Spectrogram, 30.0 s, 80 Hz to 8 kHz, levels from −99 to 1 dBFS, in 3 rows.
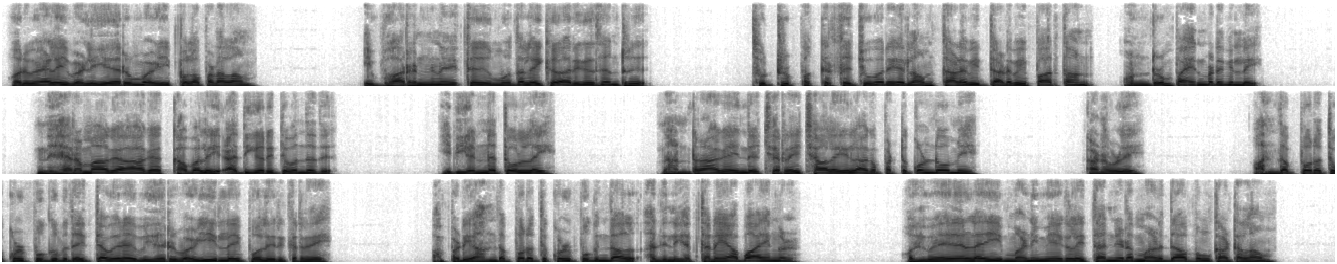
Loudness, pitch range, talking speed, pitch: -11 LUFS, 120-145 Hz, 95 wpm, 130 Hz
